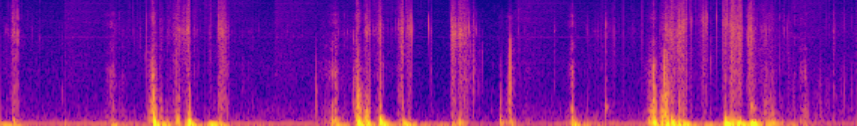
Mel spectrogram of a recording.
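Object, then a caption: Silicone ear of a binaural microphone. An ear pick held in a fist grip scratches inside the canal of the right silicone ear on a white binaural microphone. Close, muffled scraping and crackling come in short clustered bursts, dominated by deep low-end thumps with faint bright rustle on top. Quiet gaps separate the bursts.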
